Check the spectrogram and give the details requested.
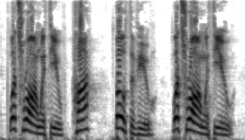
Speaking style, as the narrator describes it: in his most authoritative, menacing voice, said

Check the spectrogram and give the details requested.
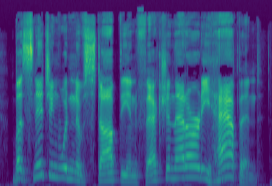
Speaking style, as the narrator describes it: a girl called out

